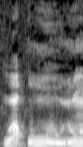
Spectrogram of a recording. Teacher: Tebalkan dengung. Kerana nak masuk dha. Dha huruf itbaq.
